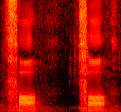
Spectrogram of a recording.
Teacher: ऊपर के दांतों के किनारे और नीचे वाले होंठ के तर हिस्से से अदा होता है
